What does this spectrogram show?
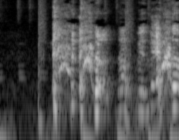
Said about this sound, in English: Oh, she's choking. Calm down. Catch your breath real quick and then you can answer.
